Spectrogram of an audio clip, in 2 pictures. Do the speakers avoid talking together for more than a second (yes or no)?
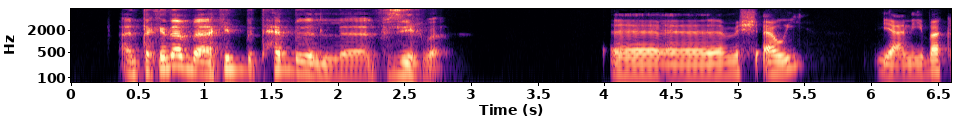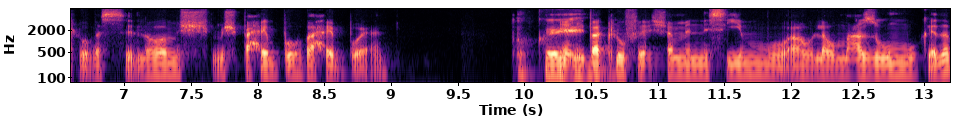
yes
